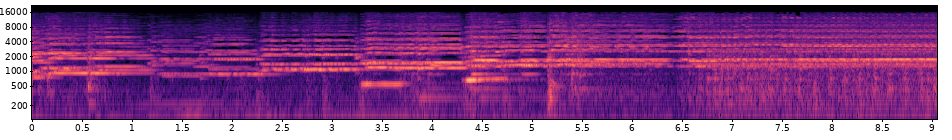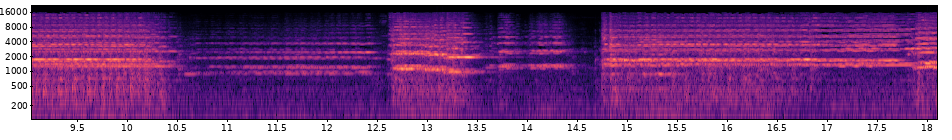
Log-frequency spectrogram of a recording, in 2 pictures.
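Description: A string quartet playing contemporary music, the violins prominent: quick shifting high notes at first, then long held high notes. About ten seconds in it drops to a quieter stretch broken by a few short loud jabs, then held notes resume.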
